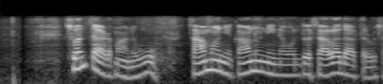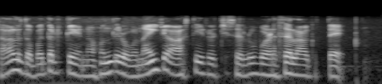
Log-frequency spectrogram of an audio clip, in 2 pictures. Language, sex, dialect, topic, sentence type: Kannada, male, Mysore Kannada, banking, statement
